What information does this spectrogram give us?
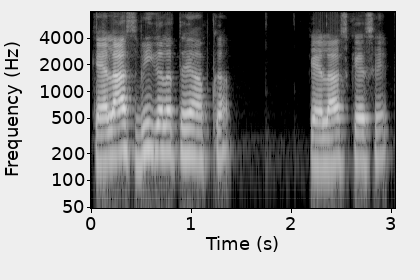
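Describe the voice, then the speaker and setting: A man from Lucknow, India, teaching a live online exam-prep class. He asks questions and answers them himself, and keeps urging viewers to comment quickly. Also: high voice, steady tone, fairly bright tone, clean tone. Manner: drills answers by asking and answering his own questions. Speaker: Hindi teacher.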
